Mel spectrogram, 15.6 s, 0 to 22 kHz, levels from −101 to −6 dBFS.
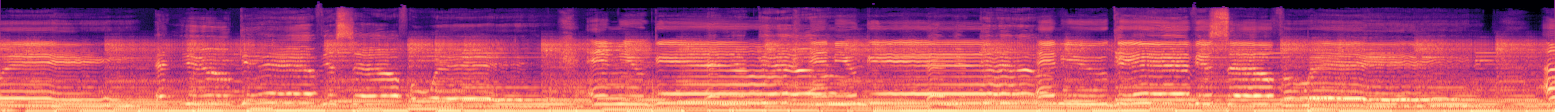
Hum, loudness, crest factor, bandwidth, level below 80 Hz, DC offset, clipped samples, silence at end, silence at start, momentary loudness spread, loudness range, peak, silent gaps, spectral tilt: none; -13 LUFS; 12 dB; 15.5 kHz; -18 dBFS; under 0.1%; under 0.1%; 0 s; 0 s; 5 LU; 3 LU; 0 dBFS; none; -5.5 dB/octave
